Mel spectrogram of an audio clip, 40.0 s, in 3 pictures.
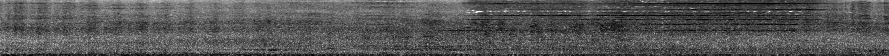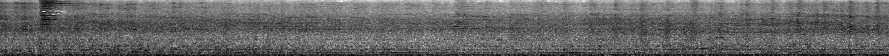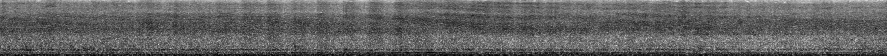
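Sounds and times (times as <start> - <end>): train wheels rumbling on rail: 0.0 - 39.9
wheels clacking over rail joints: 0.0 - 39.9
high-pitched wheel squeal: 7.0 - 12.4.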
